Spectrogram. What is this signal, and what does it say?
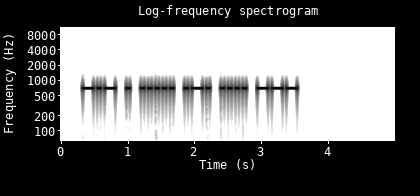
Morse code, heard as a keyed tone, about 22 wpm, 700 Hz. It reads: KE5RHO
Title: USA Call Signs - 6 Characters - Repeated 3x - 22wpm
